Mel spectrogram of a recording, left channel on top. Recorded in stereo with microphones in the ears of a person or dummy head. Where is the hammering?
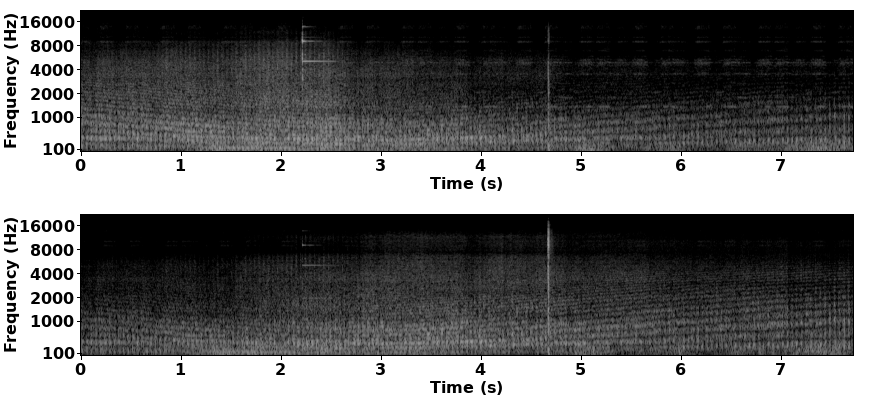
40° right (ahead or behind).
